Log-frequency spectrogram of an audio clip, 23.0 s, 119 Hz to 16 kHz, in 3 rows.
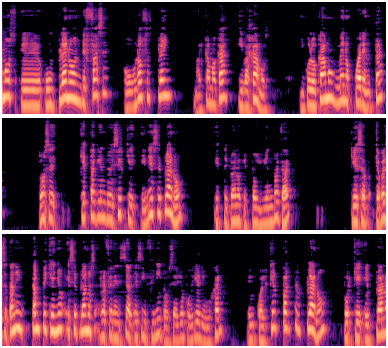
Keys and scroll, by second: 6.0-7.4 typing.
